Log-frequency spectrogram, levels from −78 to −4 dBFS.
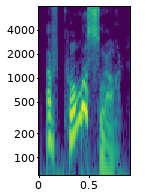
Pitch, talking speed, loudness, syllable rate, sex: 165 Hz, 195 wpm, -15 LUFS, 5.5 syllables/s, male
